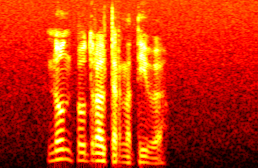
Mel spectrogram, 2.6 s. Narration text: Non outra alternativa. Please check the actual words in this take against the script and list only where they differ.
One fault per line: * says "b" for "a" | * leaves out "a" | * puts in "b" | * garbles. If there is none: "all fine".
all fine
